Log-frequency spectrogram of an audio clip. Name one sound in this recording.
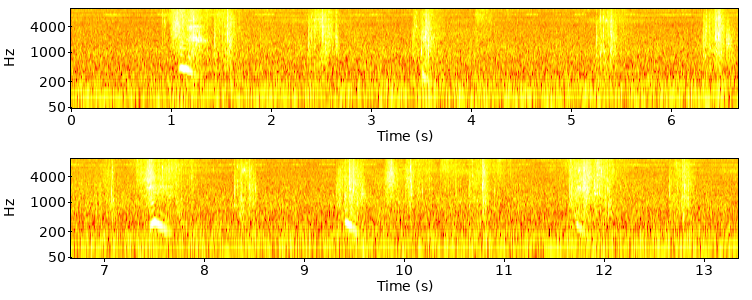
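A climber's hands and feet scrape and knock against rock in short bursts.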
